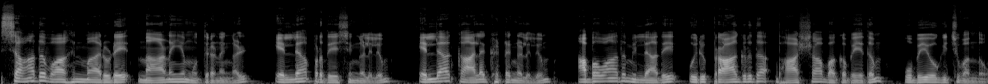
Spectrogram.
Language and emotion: Malayalam, neutral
